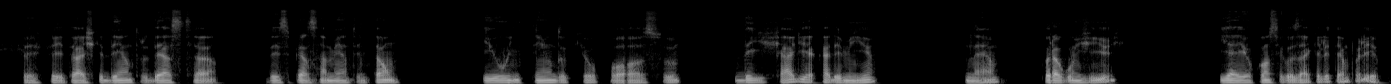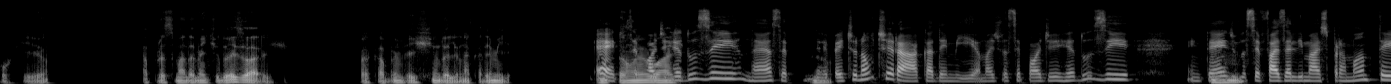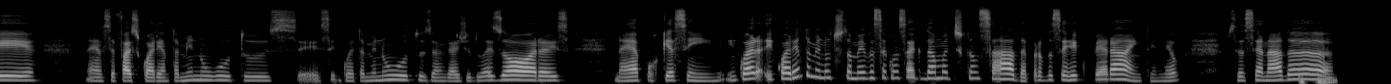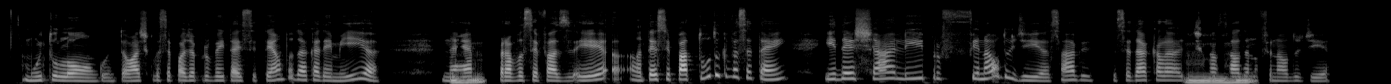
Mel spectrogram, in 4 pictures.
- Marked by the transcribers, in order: tapping
- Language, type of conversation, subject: Portuguese, advice, Como posso criar uma rotina calma para descansar em casa?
